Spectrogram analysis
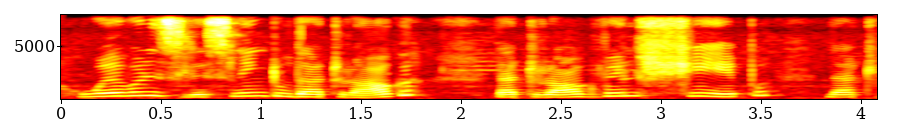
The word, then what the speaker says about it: Raga: century he invented many Raga now what is Raga actually it is called rag in your book I know it is written Raga but please pronounce it as rag now what is the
